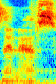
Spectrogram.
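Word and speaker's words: nenes: This is the sticking point, that the E's in Catalan are pronounced like A's. I know this. I forget. So it's ellas son las nenas with the ES.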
